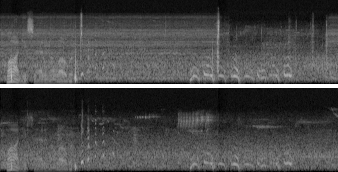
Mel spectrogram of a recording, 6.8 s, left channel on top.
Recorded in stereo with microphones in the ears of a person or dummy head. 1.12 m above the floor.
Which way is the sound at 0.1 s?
85° left.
